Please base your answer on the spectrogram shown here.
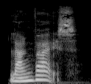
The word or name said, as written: langvejs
